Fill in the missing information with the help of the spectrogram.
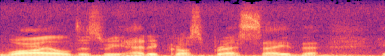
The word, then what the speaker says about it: Bressay: This particular one plies Lerwick Harbour and goes between Lerwick and the island of Bressay, and in fact, or Bressa as it's sometimes pronounced in Shetland.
